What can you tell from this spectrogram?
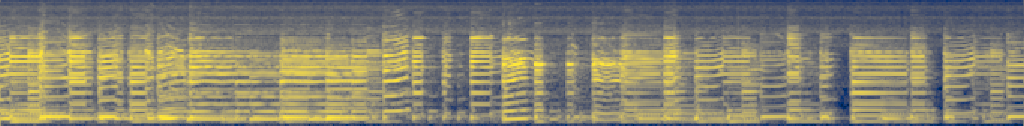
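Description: Background music: a plucked guitar playing a busy run of notes with a few sliding pitches.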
